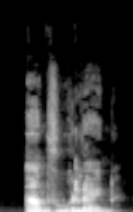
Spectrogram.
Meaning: supply line
- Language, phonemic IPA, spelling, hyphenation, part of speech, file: Dutch, /ˈaːn.vurˌlɛi̯n/, aanvoerlijn, aan‧voer‧lijn, noun, Nl-aanvoerlijn.ogg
